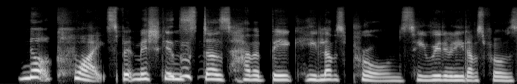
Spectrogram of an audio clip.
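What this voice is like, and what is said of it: Lovely British English accent. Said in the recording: “your lovely accent compared to my, I don't know, my Yankee one”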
